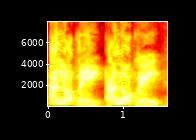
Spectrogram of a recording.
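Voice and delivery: put-on whining in a tipsy English accent from the backseat; drunk English accent. Stuck in the backseat of the car, pleading with a friend, in an English accent. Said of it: "start talking with an English accent".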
